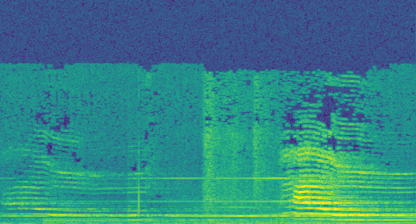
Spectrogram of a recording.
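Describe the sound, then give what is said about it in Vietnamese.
A black cat meows in one long, drawn-out tonal cry that swells louder and brighter toward the end, heard alone. “Đột nhiên có tiếng méo một cái vang lên”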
